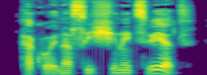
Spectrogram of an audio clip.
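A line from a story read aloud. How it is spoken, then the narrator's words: Muttering. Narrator (Russian): пробормотал он уже на русском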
